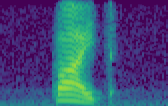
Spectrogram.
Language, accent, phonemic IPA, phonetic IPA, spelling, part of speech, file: Armenian, Eastern Armenian, /pɑjt/, [pɑjt], պայտ, noun, Hy-պայտ.ogg
- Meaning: horseshoe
